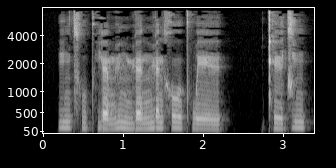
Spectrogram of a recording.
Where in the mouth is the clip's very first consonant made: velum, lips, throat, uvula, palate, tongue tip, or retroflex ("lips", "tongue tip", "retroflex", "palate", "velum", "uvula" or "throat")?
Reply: velum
